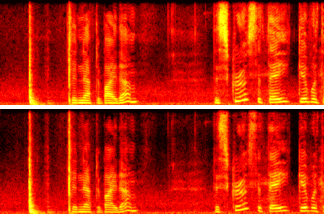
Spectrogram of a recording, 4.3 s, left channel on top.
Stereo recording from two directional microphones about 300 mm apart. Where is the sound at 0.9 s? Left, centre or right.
Centre.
